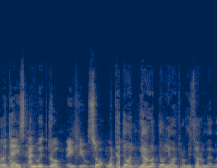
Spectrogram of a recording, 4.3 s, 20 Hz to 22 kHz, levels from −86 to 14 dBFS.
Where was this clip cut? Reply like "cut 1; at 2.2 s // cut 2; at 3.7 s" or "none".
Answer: cut 1; at 2.4 s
